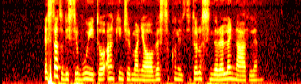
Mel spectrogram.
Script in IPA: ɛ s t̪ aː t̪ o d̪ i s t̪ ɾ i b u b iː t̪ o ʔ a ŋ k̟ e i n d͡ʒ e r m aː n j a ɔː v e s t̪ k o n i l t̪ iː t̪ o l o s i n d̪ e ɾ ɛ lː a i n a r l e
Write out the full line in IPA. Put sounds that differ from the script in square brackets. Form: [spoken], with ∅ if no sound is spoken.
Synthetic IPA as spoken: ɛ s t̪ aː t̪ o d̪ i s t̪ ɾ i b u [∅] iː t̪ o ʔ a ŋ k̟ e i n d͡ʒ e r m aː n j a ɔː v e s t̪ k o n i l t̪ iː t̪ o l o s i n d̪ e ɾ ɛ lː a i n a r l e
